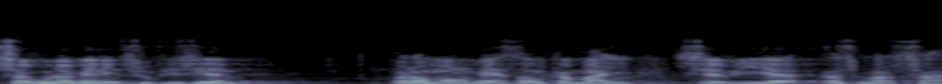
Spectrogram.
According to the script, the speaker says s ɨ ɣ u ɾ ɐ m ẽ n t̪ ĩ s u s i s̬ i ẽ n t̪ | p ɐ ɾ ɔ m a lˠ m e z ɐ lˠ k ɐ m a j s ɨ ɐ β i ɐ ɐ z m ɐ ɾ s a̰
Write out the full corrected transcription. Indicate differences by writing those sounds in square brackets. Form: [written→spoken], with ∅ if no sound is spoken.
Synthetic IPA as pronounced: s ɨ ɣ u ɾ ɐ m ẽ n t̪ ĩ s u [s→f] i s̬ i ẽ n t̪ | p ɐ ɾ ɔ m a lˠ m e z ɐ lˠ k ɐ m a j s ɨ ɐ β i ɐ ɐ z m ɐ ɾ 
